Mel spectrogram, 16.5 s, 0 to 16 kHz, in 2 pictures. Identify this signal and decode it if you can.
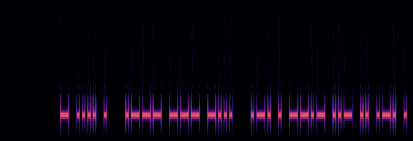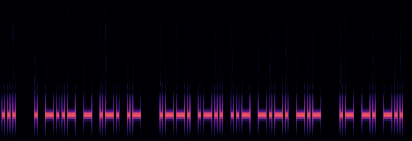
Morse code, heard as a keyed tone, about 22 wpm, 700 Hz. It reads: THE JOB REQUIRES EXTRA PLUCK AND
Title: Pangram Challenge v2 - 22wpm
